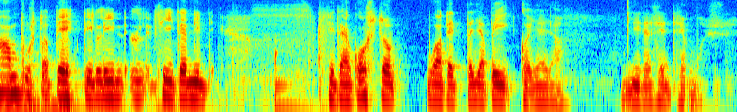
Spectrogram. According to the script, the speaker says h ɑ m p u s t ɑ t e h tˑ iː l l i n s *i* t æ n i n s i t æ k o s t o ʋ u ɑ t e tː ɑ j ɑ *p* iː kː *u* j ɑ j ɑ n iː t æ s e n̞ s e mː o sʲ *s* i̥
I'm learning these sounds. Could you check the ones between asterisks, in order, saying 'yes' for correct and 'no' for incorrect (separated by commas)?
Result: no, yes, no, yes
